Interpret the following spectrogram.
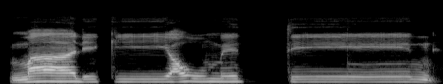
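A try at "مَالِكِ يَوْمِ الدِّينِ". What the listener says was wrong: কেন যেন ইয়াউমেদ দিনের মতো শোনা যায় আপনার পড়াটা। ইয়াউমিদ্দিন।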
